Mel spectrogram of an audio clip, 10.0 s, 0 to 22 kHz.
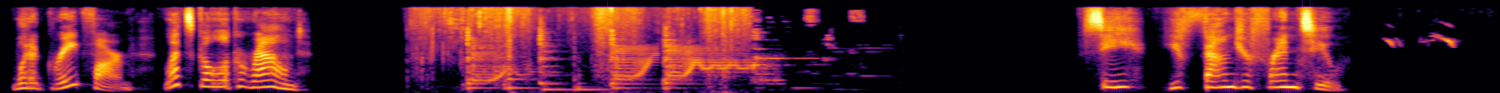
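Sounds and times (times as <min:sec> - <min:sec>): cartoon music: 0:03.1 - 0:06.0
springy boing effects: 0:03.2 - 0:05.2.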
